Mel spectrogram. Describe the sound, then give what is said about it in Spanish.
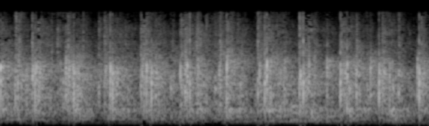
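An audience applauds steadily for Centro El Cerro, the venue hosting the evening, many hands clapping in a dense, even patter that holds at a moderate level for the whole stretch, with no voices standing out. “Eh, así que un aplauso para El Cerro.”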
